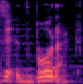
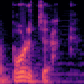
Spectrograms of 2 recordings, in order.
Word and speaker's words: Dvořák: O Antonín Dvořák, en español es Dvořák, pero por lo visto se pronuncia Dvořák, ¿vale?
